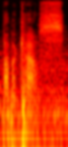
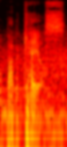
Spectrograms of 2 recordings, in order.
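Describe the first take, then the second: First: Chaos as one syllable, like "kowss"; mispronounced name. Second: Chaos in two syllables, "KAY-oss"; corrected name. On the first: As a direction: say Chaos to rhyme with house. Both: Real, not acted. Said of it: "Sorry, Baba Chaos".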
